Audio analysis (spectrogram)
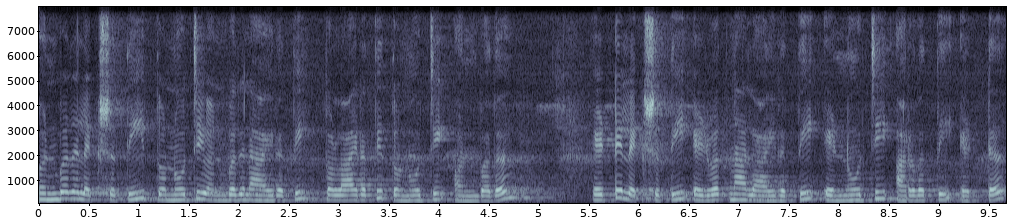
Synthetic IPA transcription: o̞nbɐðɨlekʂɐt̪ːit̪o̞ɳːuːtːio̞nbɐðinaːjiɾɐt̪ːit̪o̞ɭːaːjiɾɐt̪ːit̪o̞ɳːuːtːio̞nbɐðɨ | e̞ʈːɨlekʂɐt̪ːiʔe̞ɻubɐt̪ːinaːɭaːjiɾɐt̪ːie̞ɳːuːtːiɐrubɐt̪ːiʔe̞ʈːɨ

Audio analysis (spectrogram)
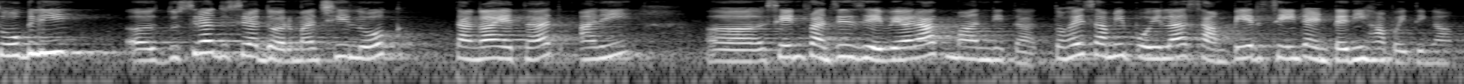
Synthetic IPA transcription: soɡliːd̪usɾjad̪usɾjad̪ʱɔɾmãt͡ɕiːlok | t̪ãŋɡajɛt̪at̪aɽ̃i | sẽɳʈfɾãnsisd͡zeʋəɾakmand̪it̪at̪ːɔɦet͡samipɔɦilasãmpeɾsẽɳʈɛɳʈəniɦãpəjt̪iŋɡã

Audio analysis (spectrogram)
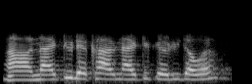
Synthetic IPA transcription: ɦãnaːjʈiɗekʰanaːjʈikeɦɽid̪ɐʋə

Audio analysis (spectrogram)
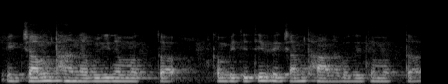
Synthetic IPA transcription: ek̚zamtʰanɐbɐɡinɐmɐk̚tɐ | kɐmpetitibek̚zamtʰanɐbɐɡinɐmɐk̚tɐ

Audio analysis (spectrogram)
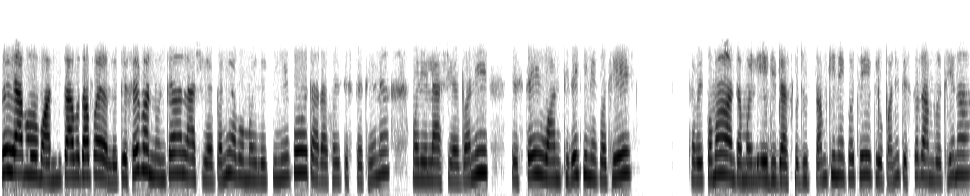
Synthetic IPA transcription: kʰʌjʌbʌbʱʌnːunt͡sʰʌːβʌt̪ʌpaĩɦʌɾulet̪esʌjbʱʌnːuɦunt͡sʰʌlasiʌɾupʌniʌbʌmʌjlekinekot̪ʌɾʌkʰojt̪est̪ot̪ʰienʌmʌjlelasiʌɾupʌni | t̪est̪ʌjwant̪iɾʌjkinekot̪ʰie | t̪ʌpʌjkomaʌnt̪ʌmʌjleːɖiɖaskod͡zut̪ːʌmkinekot̪ʰet̪jopʌnit̪est̪oɾamrot̪ʰienʌ

